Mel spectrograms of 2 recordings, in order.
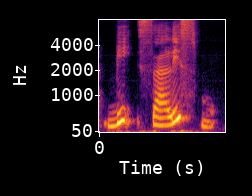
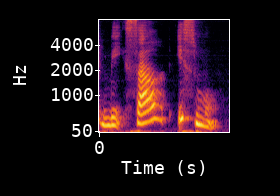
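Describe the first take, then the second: First: The lam runs straight into the next syllable. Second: The lam stops before a separate syllable. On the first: The speaker calls it right. "Yang dikasrohkan huruf lamnya ya" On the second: The speaker calls it wrong. "Bukan lagi bisal ismu"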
